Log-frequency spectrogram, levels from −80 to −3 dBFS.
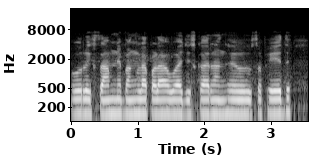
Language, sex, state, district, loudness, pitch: Hindi, male, Jharkhand, Deoghar, -16 LUFS, 145 Hz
